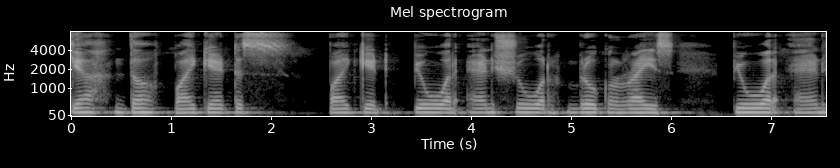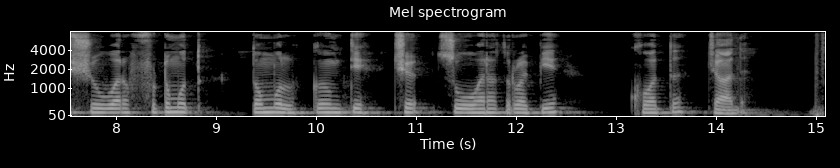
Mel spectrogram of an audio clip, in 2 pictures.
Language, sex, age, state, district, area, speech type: Kashmiri, male, 18-30, Jammu and Kashmir, Pulwama, rural, read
